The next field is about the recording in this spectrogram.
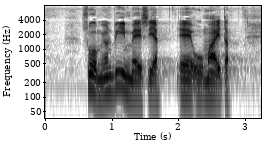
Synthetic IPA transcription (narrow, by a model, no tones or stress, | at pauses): suomionʋiːmːeisiæeːuːmɑit̪ɑ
